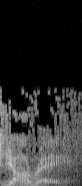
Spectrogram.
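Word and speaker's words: Yare (ירא): It rhymes with Yahweh. It's Yare.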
